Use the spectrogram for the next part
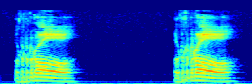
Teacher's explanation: as in English but sounded much more forcibly and always with a Trill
